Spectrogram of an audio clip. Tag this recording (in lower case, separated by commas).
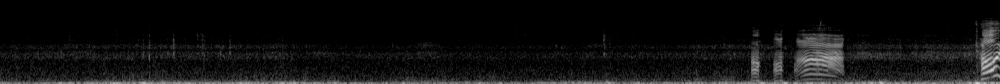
wind noise (microphone), wind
